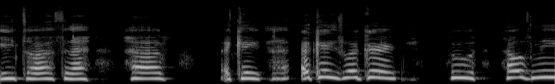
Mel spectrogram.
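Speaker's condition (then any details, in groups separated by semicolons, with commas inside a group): Cerebral palsy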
